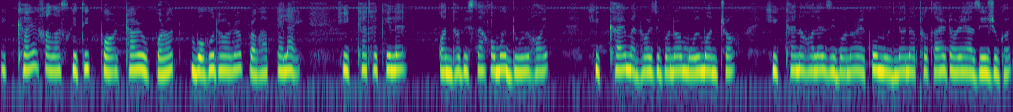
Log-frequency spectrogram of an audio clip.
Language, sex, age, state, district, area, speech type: Assamese, female, 18-30, Assam, Biswanath, rural, spontaneous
